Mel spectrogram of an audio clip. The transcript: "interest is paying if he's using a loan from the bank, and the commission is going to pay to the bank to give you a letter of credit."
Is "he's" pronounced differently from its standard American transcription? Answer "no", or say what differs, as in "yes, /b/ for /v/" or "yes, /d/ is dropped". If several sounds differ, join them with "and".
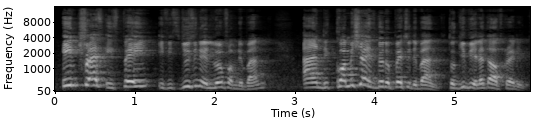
yes, /s/ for /z/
